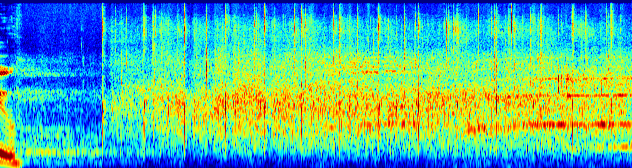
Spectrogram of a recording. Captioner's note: applause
